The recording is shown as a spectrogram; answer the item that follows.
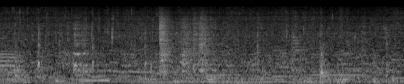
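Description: Outdoor fish market background: a steady hiss with a few sharp clicks and clatters, and faint voices in the distance.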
